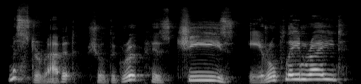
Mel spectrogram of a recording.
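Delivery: usual speaking voice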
